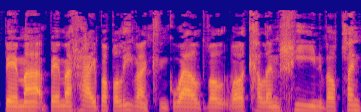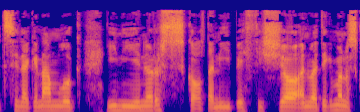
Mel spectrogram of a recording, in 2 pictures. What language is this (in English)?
Welsh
